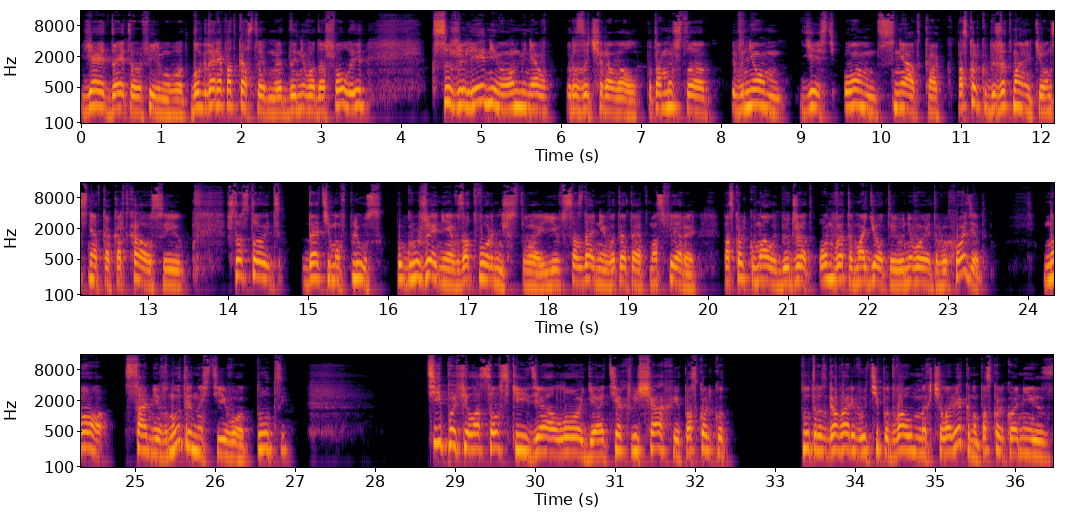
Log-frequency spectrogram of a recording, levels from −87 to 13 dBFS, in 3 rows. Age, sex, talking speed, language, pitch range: 20-39, male, 135 wpm, Russian, 165-215 Hz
